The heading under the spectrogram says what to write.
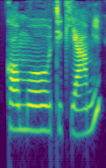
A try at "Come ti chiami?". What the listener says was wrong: Como? I think maybe your Spanish is influencing you there. So, come ti chiami?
